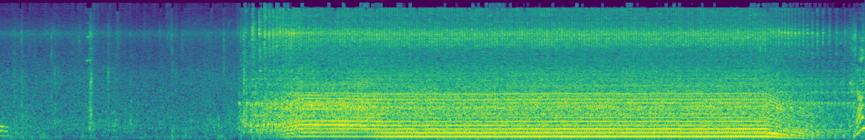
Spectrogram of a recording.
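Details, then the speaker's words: Toro Recycler mower, Kohler engine after auto choke thermostat arm flipped to correct orientation and quick carburetor clean: starts and holds a steady high-pitched drone without hunting; owner thinks rpm too high and plans to bend the rod back, unconfirmed. "I think it's revving too high you know the rpm I'm gonna just Bend that rod back a little on the Tecumseh's on the inner part here"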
